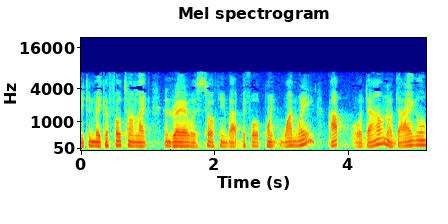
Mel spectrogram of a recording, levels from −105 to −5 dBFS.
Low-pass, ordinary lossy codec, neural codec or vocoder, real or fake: 7.2 kHz; MP3, 32 kbps; none; real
